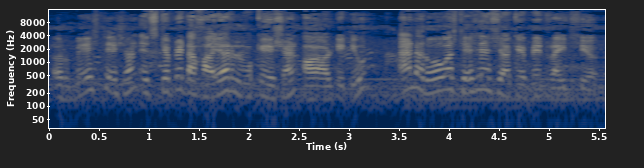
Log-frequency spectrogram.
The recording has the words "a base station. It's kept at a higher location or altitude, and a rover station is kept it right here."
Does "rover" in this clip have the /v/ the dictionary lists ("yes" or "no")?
yes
